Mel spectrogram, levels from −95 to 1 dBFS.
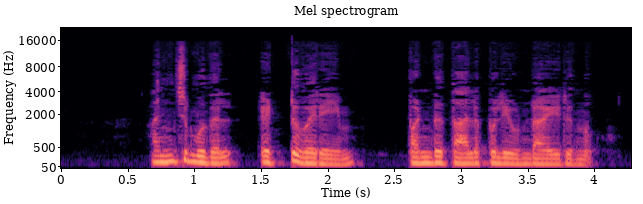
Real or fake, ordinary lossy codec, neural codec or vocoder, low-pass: fake; AAC, 48 kbps; vocoder, 48 kHz, 128 mel bands, Vocos; 19.8 kHz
